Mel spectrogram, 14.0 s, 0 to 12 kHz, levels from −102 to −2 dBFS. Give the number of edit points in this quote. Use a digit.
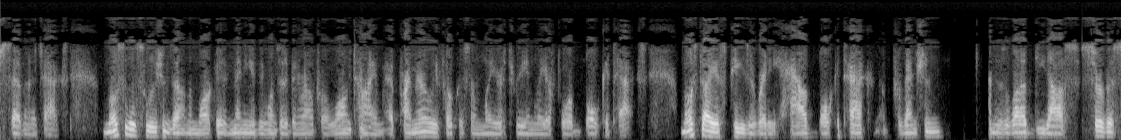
0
